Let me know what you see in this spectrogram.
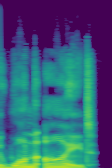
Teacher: We say one-eyed, a W sound, not a vowel.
